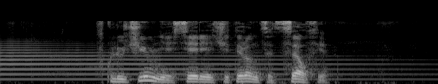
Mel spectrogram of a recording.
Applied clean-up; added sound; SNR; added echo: none; Trumpet; 14 dB; none.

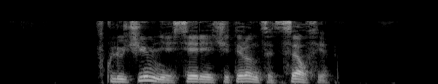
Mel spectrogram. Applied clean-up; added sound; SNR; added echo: neural mask model Resemble Enhance denoiser.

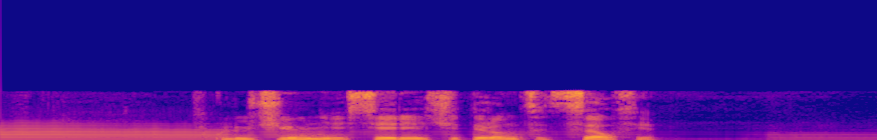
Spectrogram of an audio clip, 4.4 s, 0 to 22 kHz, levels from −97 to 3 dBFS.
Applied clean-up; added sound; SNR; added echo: neural mask model RNNoise.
